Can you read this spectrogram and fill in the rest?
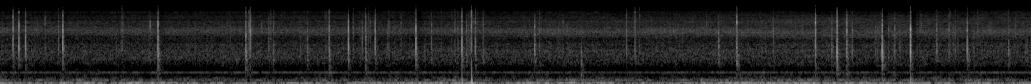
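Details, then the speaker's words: Soot cleaner burning in a domestic central-heating stove: scattered sharp crackles and pops over a low fire rumble, like salt thrown on embers, then soot flakes loosen; normal burning. "Aynen patlak mısır gibi değil de şu tuzu ateşe atarsanız ya aynı o şekilde"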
